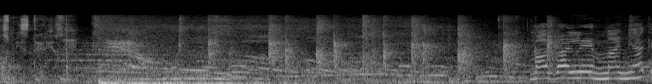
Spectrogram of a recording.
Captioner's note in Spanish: Aplausos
